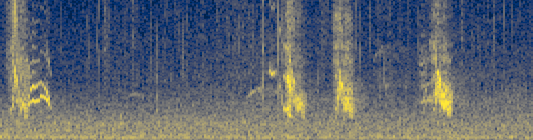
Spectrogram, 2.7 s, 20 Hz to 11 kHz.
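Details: Sparrows, Eurasian tree sparrows, come to be fed at a Tenmangu shrine in January 2022; one opening chirp is followed by three spaced, short high chirps against a soft background rumble.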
